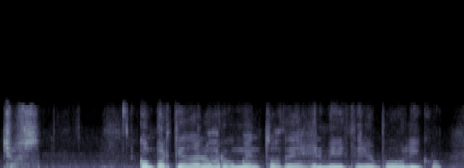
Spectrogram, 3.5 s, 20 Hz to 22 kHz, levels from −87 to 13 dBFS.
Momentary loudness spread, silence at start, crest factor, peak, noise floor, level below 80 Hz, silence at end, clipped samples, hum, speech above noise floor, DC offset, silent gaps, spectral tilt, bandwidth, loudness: 7 LU; 0.05 s; 20 dB; 0 dBFS; -50 dBFS; -54 dBFS; 0.15 s; under 0.1%; none; 30 dB; under 0.1%; none; -7.5 dB/octave; 8.6 kHz; -20 LUFS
